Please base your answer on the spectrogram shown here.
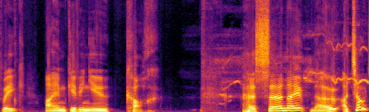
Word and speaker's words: Koch: I am giving you Koch. Her surname... No, I told you weren't allowed to do that. Her name is Olga Koch. Her surname is spelled Koch, and it's as in Loch Ness.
